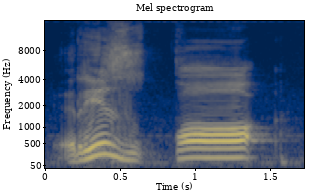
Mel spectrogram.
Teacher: Ro sukun dibaca tipis apabila berbaris kasroh. Ro berbaris kasroh asli ya harus dibaca tipis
